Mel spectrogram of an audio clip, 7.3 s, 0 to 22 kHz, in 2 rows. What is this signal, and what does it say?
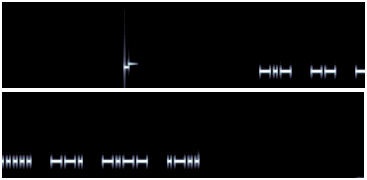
Morse code, heard as a keyed tone, about 36 wpm, spaced as for 25 wpm, 700 Hz. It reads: KM6GYL
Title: USA Call Signs - 6 Characters - 2x Character Spacing - 35wpm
